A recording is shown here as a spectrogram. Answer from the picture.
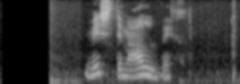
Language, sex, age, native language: Icelandic, female, 10, Icelandic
